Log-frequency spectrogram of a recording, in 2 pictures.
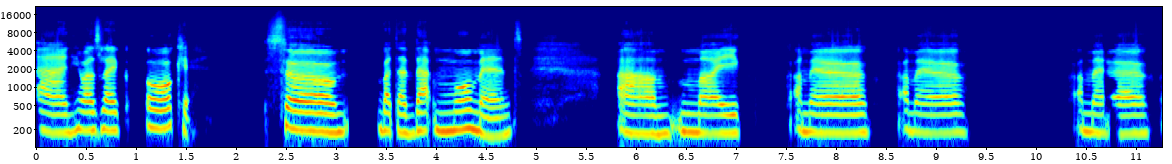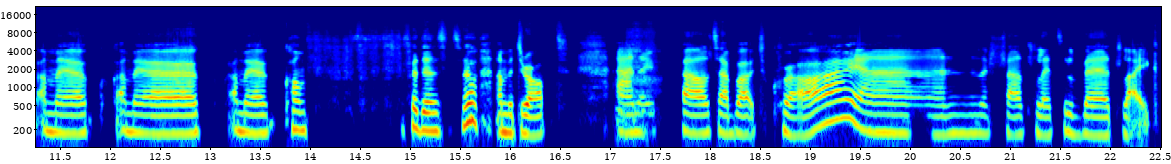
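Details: Stuttering in an adult Lebanese woman who reports blocks and repetitions in her speech.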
